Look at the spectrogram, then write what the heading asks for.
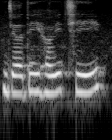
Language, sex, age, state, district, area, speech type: Odia, female, 18-30, Odisha, Nuapada, urban, spontaneous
